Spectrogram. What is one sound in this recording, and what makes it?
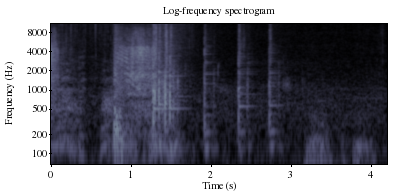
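Boots clatter on a corrugated metal roof.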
